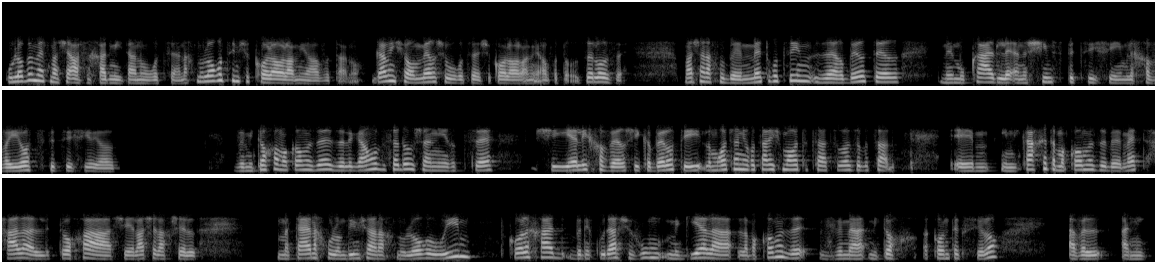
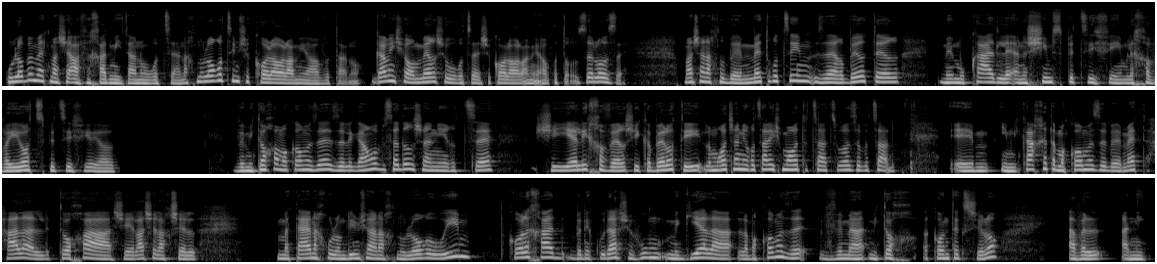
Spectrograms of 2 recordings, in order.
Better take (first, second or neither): second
